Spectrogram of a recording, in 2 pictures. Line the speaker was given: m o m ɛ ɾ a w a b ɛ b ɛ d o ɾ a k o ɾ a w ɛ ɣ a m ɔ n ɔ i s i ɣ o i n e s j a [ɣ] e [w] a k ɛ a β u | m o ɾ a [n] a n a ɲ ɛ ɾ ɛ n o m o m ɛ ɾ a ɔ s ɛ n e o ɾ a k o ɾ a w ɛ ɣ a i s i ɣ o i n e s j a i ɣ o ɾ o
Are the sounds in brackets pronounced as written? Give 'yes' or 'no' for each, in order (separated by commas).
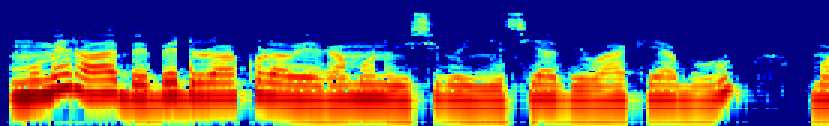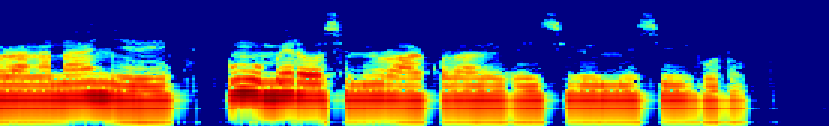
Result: no, yes, no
